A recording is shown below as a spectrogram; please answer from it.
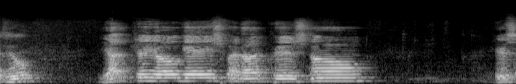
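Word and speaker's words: कृष्ण: Ятра Йогешвара Кришна. Here's how you did it. А теперь как вы делали? Ятра Йогешвара Кришна. Ударение на Кришна.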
